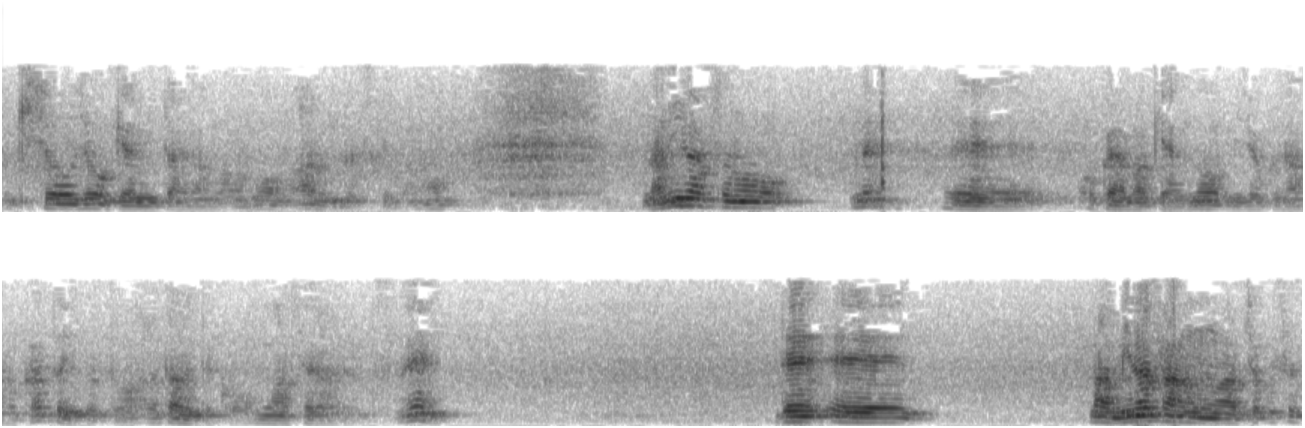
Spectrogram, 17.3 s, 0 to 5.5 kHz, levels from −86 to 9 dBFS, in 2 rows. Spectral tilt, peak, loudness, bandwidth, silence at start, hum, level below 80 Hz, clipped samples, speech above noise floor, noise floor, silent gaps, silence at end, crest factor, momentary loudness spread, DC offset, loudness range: -9.5 dB/octave; 0 dBFS; -19 LUFS; 4 kHz; 0 s; none; -64 dBFS; under 0.1%; 23 dB; -41 dBFS; none; 0 s; 20 dB; 24 LU; under 0.1%; 12 LU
